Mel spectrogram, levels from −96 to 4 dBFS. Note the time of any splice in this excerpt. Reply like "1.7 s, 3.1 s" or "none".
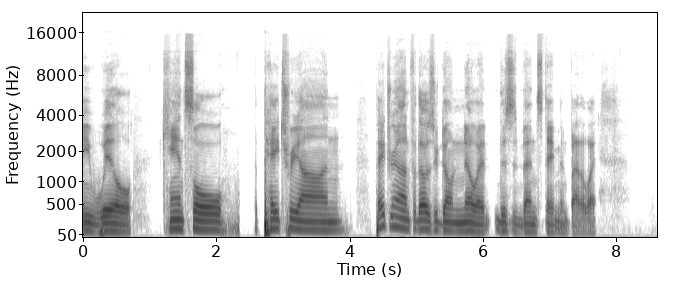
none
